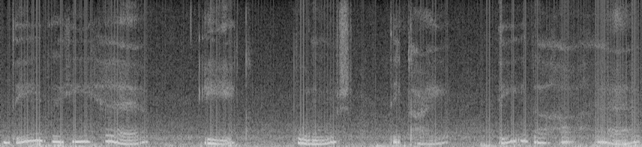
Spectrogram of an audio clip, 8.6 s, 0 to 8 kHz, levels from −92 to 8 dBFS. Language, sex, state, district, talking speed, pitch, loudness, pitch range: Hindi, female, Madhya Pradesh, Katni, 65 wpm, 260 Hz, -18 LUFS, 235-305 Hz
